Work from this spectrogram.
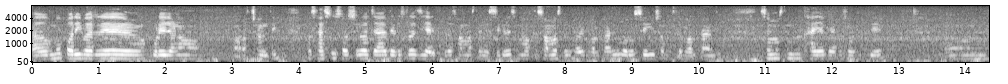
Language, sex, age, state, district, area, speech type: Odia, female, 30-45, Odisha, Jagatsinghpur, rural, spontaneous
